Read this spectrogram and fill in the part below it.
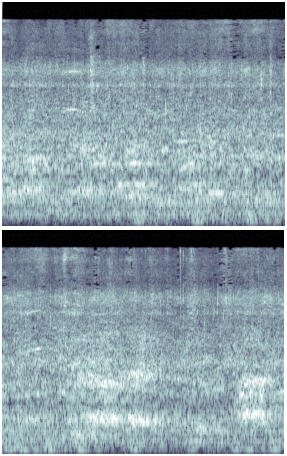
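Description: A large crowd cheers and claps.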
